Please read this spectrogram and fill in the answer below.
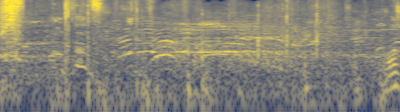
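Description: Ringside sound of a kickboxing bout: shouting voices from the crowd and corners over a steady arena murmur, with a sharp thud right at the start and a few softer thuds from the fighters in the ring.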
